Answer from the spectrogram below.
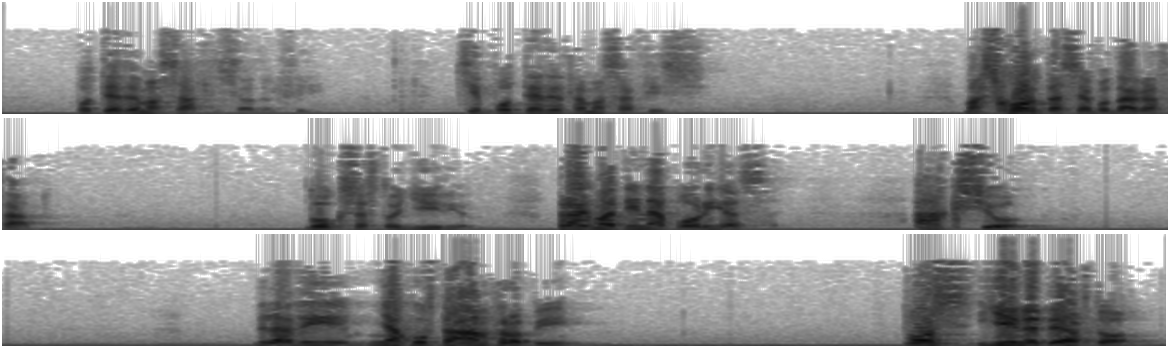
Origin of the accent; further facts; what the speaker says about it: Peloponnese, Greece; Σαν ακριβώς αυτό που είναι στα μέρη μου εκεί στη Μάνη, στον Ταΐγετο, που, εκεί που στανεύαμε εκεί με τον πατέρα μου, στον αυλό το λέμε εκεί.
